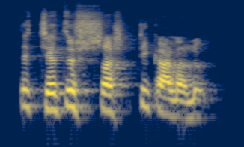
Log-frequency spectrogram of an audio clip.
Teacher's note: చతుషష్టి కళలు 64 కళలు అక్కడ బిగుడా లేదు మహాప్రాణం లేదు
